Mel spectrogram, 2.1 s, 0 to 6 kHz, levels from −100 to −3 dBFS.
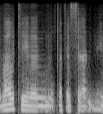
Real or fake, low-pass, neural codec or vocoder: fake; 5.4 kHz; codec, 16 kHz, 0.5 kbps, FreqCodec, smaller model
